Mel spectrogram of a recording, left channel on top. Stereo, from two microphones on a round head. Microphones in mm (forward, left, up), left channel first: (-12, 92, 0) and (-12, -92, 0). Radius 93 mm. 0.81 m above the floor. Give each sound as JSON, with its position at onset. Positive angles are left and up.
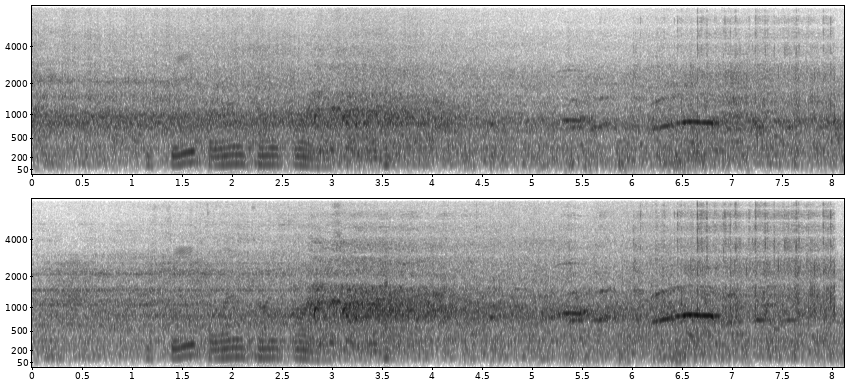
{"t": 1.1, "sound": "a man speaking", "side_deg": -15}
{"t": 2.6, "sound": "laughter", "side_deg": -50}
